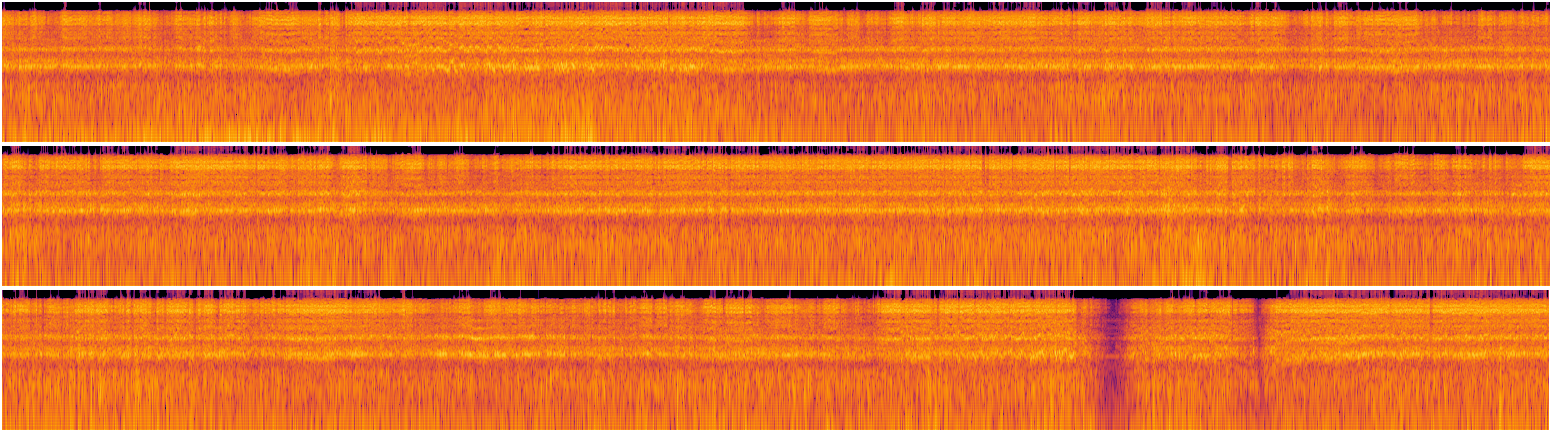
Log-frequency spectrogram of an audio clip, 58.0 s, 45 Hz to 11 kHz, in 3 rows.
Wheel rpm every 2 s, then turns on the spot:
230, 240, 200, 190, 200, 220, 230, 230, 230, 230, 230, 230, 230, 230, 240, 230, 230, 230, 230, 230, 230, 230, 230, 230, 220, 190, 110, 150, 220.
none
